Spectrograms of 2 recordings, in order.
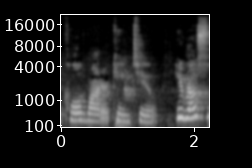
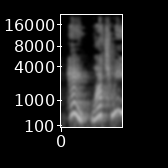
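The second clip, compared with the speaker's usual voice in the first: high, excited call for attention; boy's yell; 9 semitones higher than usual. A narrator's reading. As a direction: show off to everyone. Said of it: "yelled Avery".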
